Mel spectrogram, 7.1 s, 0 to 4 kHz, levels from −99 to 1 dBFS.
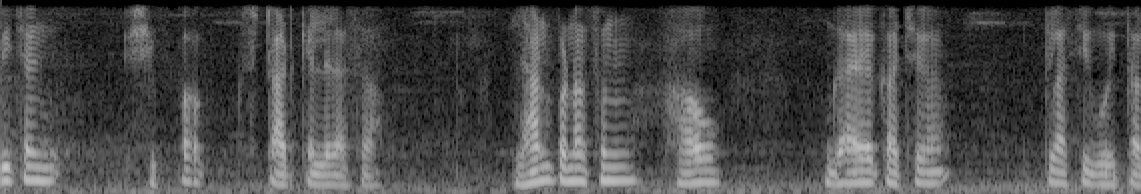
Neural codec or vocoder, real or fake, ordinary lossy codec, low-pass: none; real; AAC, 32 kbps; 3.6 kHz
